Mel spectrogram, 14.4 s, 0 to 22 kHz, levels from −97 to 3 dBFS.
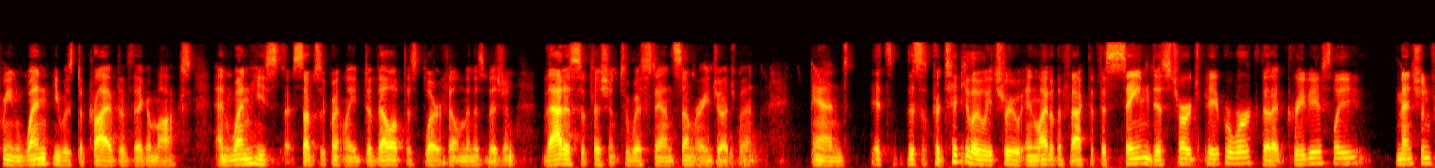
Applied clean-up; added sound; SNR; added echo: neural mask model DeepFilterNet 3.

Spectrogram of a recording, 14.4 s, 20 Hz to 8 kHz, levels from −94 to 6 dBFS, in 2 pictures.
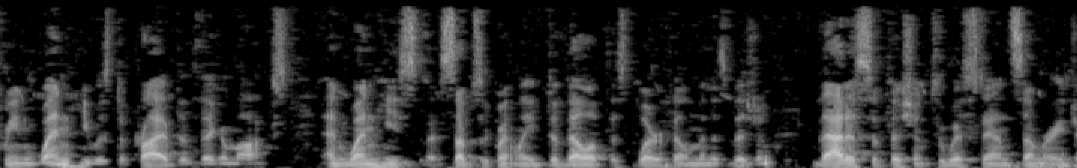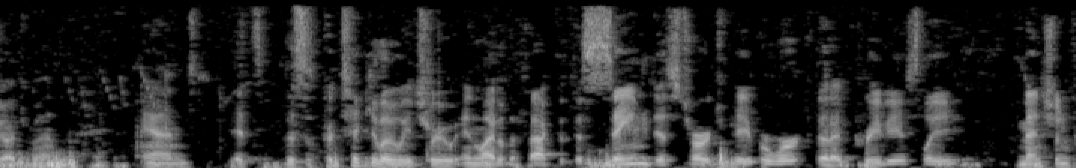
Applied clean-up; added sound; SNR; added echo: classical method Wiener filter.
